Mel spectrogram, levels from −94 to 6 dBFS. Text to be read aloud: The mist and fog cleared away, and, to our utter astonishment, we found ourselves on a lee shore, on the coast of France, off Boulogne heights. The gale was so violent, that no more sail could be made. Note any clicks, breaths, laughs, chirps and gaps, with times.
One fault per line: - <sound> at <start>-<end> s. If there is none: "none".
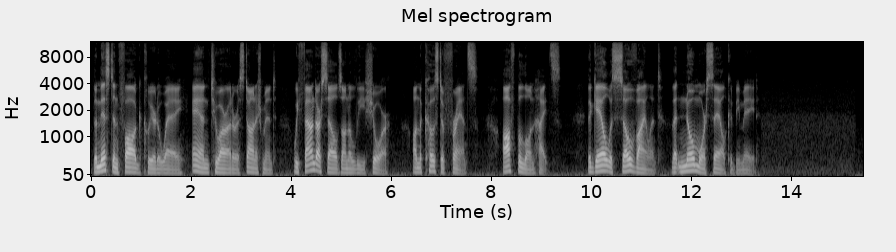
none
